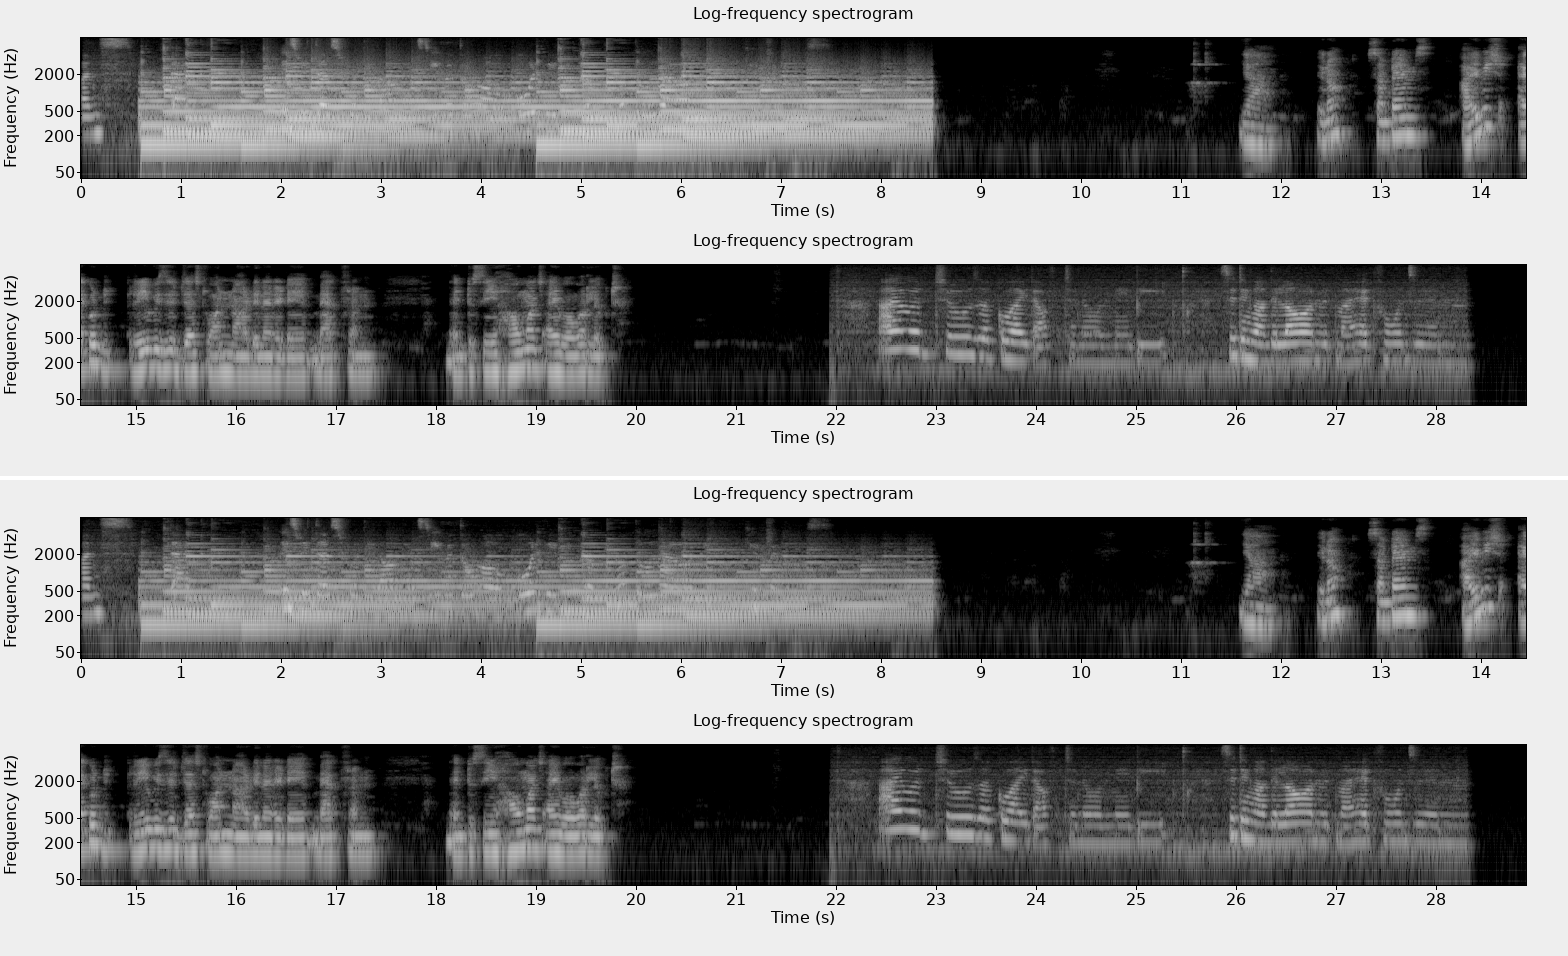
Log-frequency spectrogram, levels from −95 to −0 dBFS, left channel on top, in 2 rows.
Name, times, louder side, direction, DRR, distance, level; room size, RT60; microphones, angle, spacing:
voice 1, 0.0-6.4 6.7-7.2 21.9-28.3, left 3 dB, 45° left, 1.4 m, -36 dB
sound 1, 0.6-8.5, left 7 dB, 85° left, 0.3 m, -25 dB
voice 2, 11.6-12.0 12.4-13.5 13.8-17.5 18.1-19.9, right 1 dB, 10° left, 0.8 m, -36 dB
3.5 x 2.2 x 4.0 m
head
